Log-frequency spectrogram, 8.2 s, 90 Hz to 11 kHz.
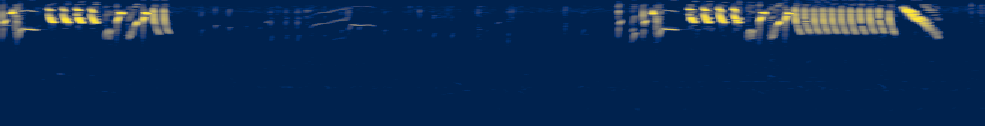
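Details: Wild European goldfinch singing in 2022, Algeria: two bright bursts of rapid, tinkling twitters and buzzy trills, each closing with a harsh rising note, separated by about four seconds of quiet.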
